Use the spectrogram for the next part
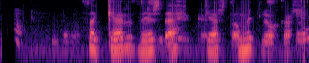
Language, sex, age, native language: Icelandic, female, 12, Icelandic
